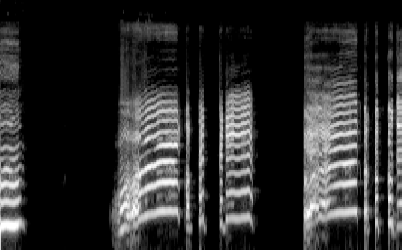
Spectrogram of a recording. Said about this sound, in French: Ils ont balancé une poule cette fois dans une poubelle sur le lopin de terre, une pauvre petite poulette tout apeurée, la crête, pendouillante, le regard perdu.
